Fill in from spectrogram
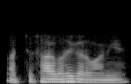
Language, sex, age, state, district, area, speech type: Hindi, male, 45-60, Rajasthan, Karauli, rural, conversation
